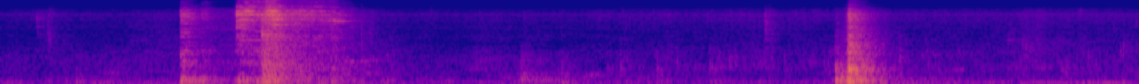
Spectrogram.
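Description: Glass lid lifted off a pot of boiling corn with a clatter about a second in, then a single sharp knock of cookware a few seconds later.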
